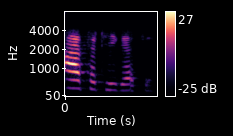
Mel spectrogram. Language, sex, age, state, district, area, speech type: Bengali, female, 30-45, West Bengal, Howrah, urban, conversation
